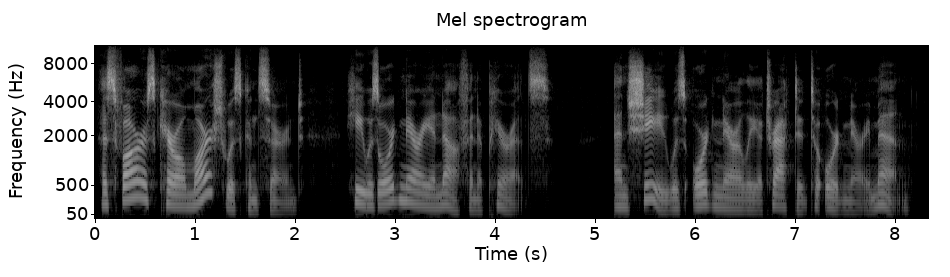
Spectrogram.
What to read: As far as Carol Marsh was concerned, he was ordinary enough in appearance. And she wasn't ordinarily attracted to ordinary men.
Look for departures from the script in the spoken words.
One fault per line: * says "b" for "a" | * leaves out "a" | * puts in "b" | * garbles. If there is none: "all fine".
* says "was" for "wasn't"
